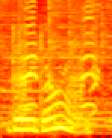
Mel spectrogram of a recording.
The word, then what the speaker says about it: Dordogne: Dordogne is pronounced as Dordogne in English.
